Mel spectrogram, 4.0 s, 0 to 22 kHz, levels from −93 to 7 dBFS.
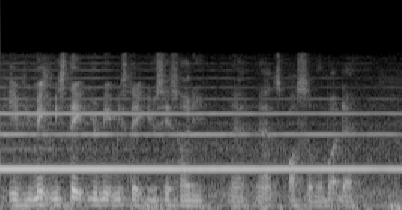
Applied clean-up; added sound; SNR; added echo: none; Wind instrument, woodwind instrument; -5 dB; none.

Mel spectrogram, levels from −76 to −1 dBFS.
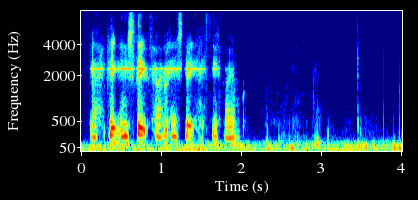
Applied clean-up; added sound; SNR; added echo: neural diffusion model UNIVERSE++.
